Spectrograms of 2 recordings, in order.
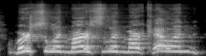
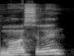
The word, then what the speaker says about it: Marcelin: So, Markellen, the floor is yours. Well, hello everyone. Good afternoon, good morning, good evening, wherever you are. Again, my name is Marcelin. It's pronounced right, Chris. It's Marcelin.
